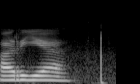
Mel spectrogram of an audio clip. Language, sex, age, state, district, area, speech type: Tamil, female, 18-30, Tamil Nadu, Tiruvarur, rural, read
